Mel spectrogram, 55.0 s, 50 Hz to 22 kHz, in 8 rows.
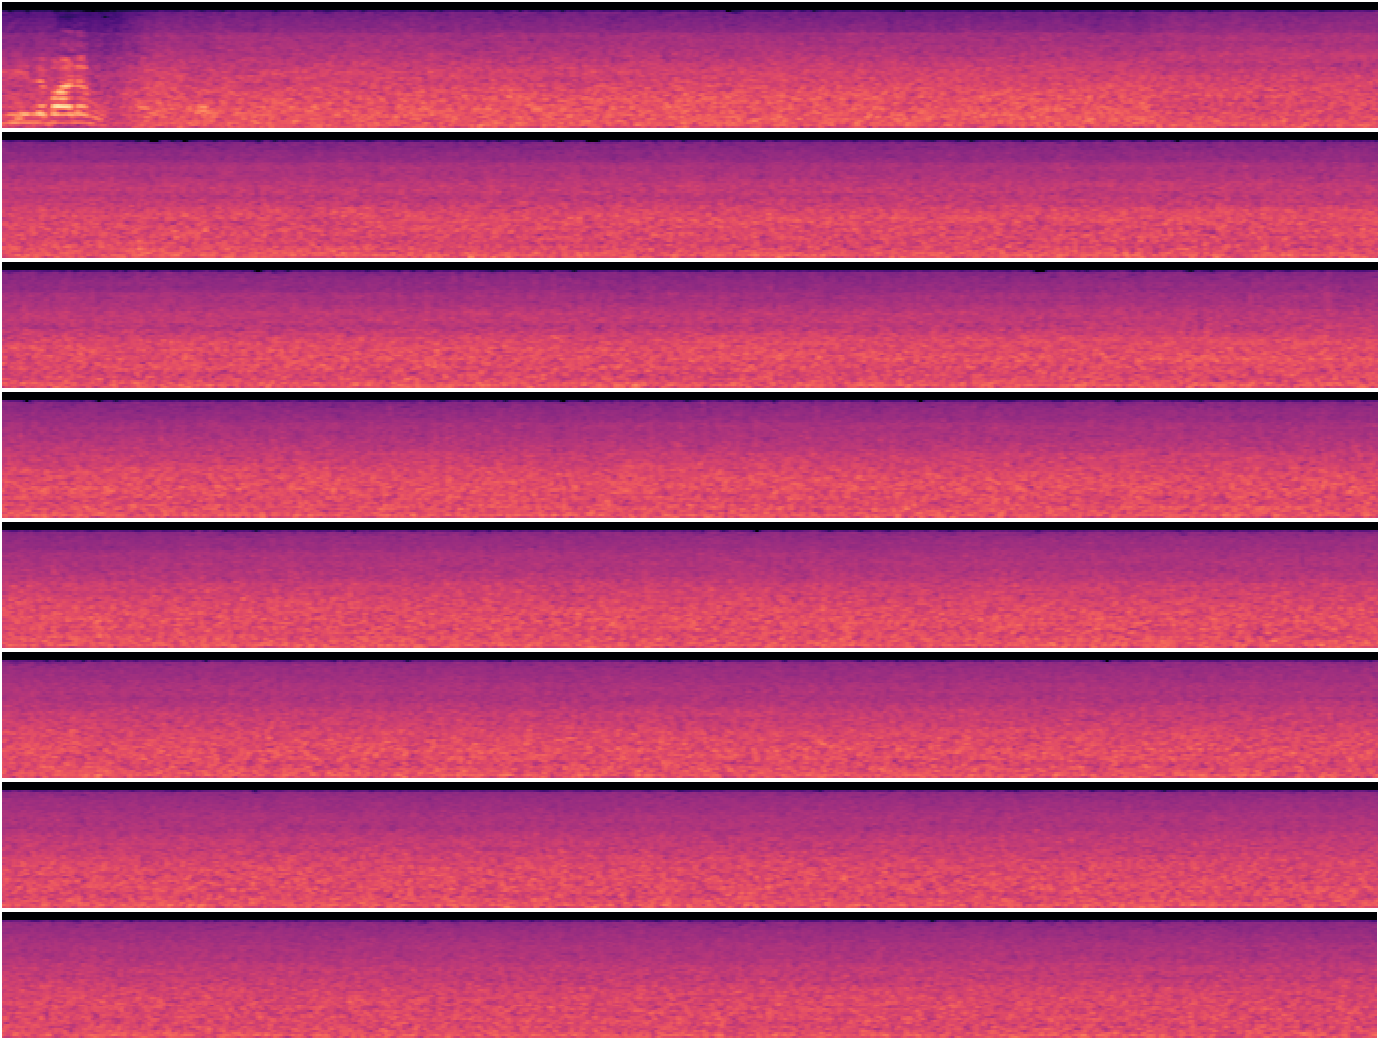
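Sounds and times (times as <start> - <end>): waterfall rushing: 0.0 - 55.0.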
